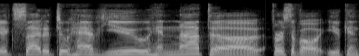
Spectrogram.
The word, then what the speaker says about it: Renata: We are excited to have you, Renata. First of all, you can see that I'm pronouncing— I'm making sure that I'm pronouncing her name with the Brazilian accent, because Renata is Brazilian.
